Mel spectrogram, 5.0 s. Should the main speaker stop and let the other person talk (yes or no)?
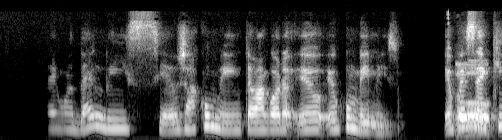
no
